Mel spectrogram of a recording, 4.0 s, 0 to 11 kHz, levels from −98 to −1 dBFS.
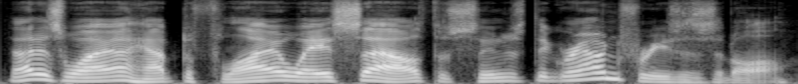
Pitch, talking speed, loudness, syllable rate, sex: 135 Hz, 255 wpm, -17 LUFS, 5.0 syllables/s, male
